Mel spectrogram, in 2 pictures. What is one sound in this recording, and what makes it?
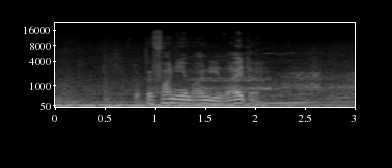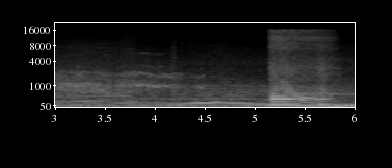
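A police siren wails in short, rising and falling bursts.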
